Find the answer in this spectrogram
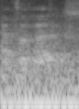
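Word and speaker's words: f(x): Someone remind me how you pronounce that. Yeah. F ofx.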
